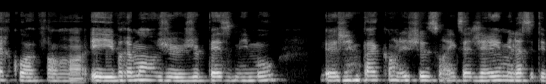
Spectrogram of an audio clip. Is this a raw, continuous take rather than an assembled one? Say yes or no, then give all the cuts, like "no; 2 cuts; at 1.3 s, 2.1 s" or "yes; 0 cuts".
no; 2 cuts; at 3.2 s, 4.5 s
